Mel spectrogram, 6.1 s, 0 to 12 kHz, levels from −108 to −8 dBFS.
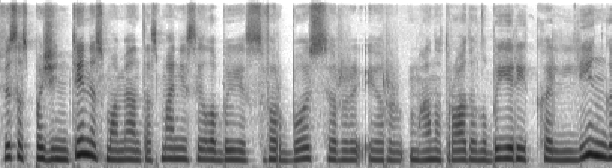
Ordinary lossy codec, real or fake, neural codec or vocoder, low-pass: Opus, 64 kbps; real; none; 10.8 kHz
